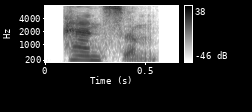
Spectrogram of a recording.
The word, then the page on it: handsome: Indian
